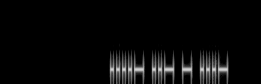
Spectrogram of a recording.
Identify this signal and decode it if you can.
Morse code, heard as a keyed tone, about 37 wpm, 700 Hz. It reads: 4UTV
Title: All Cut Numbers - 4-Digit 40wpm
